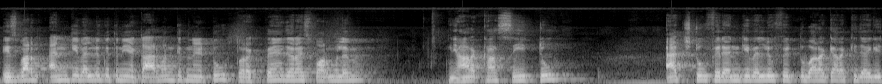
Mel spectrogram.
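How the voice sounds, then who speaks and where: A man's voice: medium pitch, darkish tone. A male chemistry teacher giving a classroom lecture, explaining step by step and asking questions he then answers himself. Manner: slows down to dictate key lines. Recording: echoey room.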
